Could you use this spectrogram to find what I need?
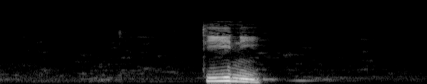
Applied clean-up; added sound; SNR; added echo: none; none; none; none.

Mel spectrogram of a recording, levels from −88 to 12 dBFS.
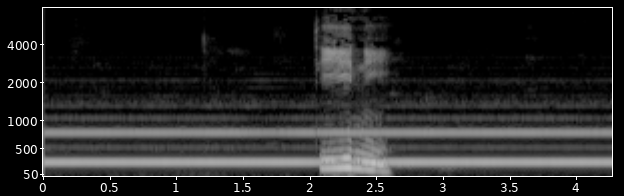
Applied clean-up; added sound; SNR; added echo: neural mask model RNNoise.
